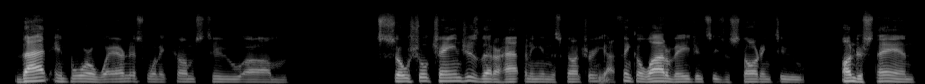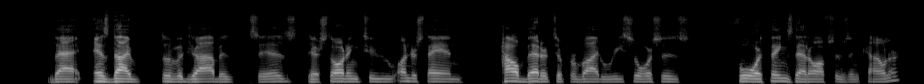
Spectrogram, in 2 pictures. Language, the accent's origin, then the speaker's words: English; United States; I'm an American at heart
